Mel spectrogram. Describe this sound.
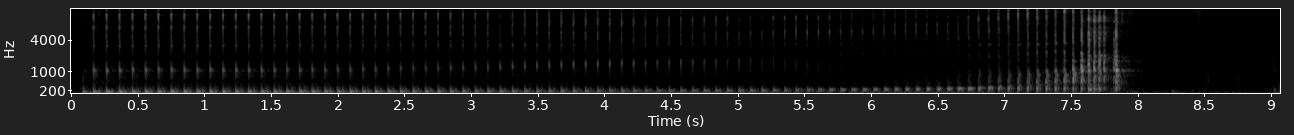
Sound effects > Objects / House appliances
knife and metal beam vibrations clicks dings and sfx-102
Trippy, Wobble, Perc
